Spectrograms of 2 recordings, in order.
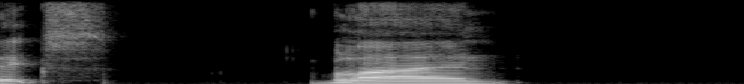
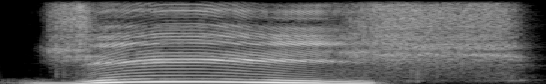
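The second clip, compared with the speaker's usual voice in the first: mock sigh word; 7 semitones higher, 7 dB louder than usual. Reading profile word mockingly.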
